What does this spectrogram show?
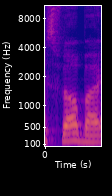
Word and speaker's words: Svalbard: Apparently Svalbard is the right way to pronounce this, as I have since learned, and being here in Norway does help me with that.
